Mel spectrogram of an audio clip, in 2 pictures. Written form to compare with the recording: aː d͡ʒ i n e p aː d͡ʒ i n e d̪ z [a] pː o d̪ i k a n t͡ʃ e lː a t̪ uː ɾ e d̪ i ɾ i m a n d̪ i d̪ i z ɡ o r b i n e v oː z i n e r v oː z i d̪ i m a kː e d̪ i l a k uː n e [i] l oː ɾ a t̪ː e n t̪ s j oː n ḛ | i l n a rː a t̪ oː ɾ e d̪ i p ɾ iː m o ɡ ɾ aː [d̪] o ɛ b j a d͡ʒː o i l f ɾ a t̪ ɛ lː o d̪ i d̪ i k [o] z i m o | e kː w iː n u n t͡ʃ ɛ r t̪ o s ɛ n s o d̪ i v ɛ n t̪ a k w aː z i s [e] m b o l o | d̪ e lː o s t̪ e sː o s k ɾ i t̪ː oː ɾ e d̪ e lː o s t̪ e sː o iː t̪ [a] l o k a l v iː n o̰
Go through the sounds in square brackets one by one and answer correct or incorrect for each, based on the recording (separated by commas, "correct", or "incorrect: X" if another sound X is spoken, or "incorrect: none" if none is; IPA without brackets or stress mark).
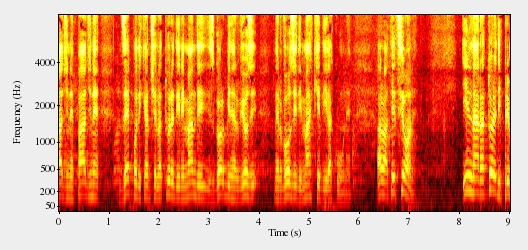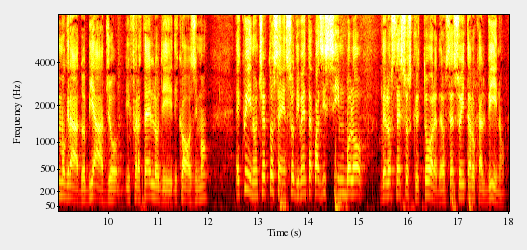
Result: incorrect: ɛ, incorrect: a, correct, incorrect: ɔ, incorrect: i, correct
